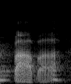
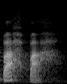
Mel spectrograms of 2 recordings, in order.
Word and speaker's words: Bahbah: It's just Baba but it's actually pronounced Bahba but you can you can say Baba that's fine.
